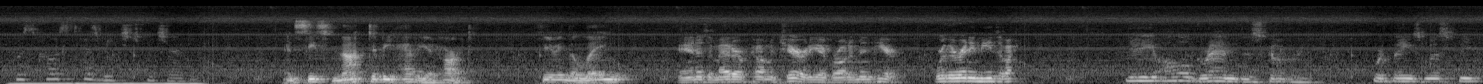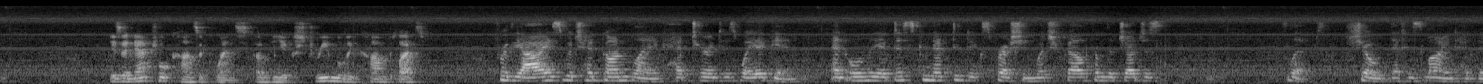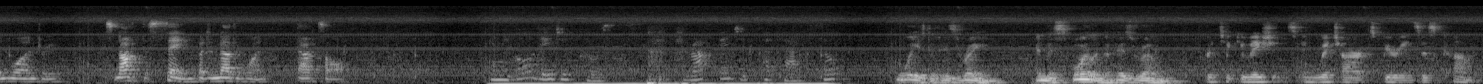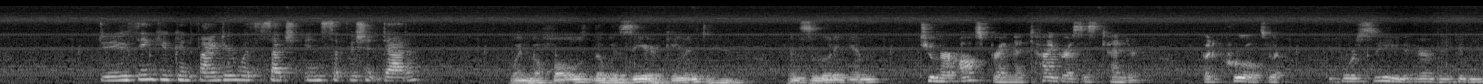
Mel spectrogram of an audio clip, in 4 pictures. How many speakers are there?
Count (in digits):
6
